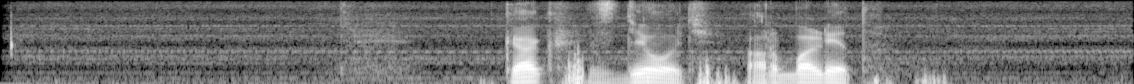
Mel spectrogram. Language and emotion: Russian, neutral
